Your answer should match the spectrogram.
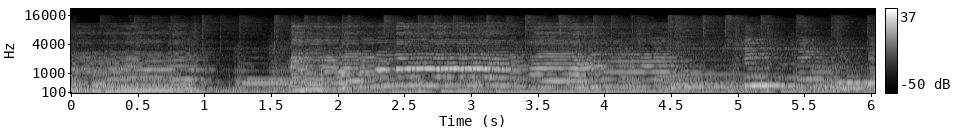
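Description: Tenor saxophone solo in a big-band jazz mambo, with bass and drums behind it. The horn line glides up about two seconds in to a long held note, then falls away.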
